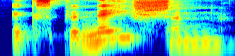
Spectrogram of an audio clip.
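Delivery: slow Explanation, stress on NA. Shown as a demonstration. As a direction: stretch and hit NA in Explanation. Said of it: "l'accent tonique se trouve sur la syllabe d'avant". (accent tonique sur NA dans Explanation)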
